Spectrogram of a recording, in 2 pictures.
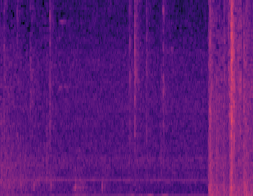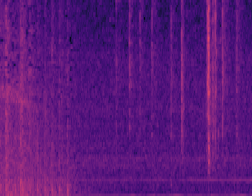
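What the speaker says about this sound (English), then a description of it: "Somebody's shooting us with a sniper rifle." A burst of gunfire in Apex Legends, sharp rapid shots clustered over about a second with a steady game hum and scattered clicks around them.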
